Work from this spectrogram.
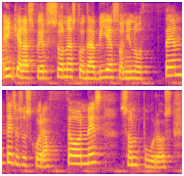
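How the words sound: The z in corazones sounds like th. It is the pronunciation of Spain. "Si pronuncias como en España"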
